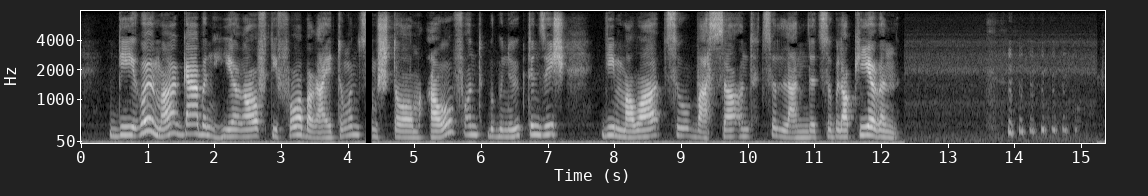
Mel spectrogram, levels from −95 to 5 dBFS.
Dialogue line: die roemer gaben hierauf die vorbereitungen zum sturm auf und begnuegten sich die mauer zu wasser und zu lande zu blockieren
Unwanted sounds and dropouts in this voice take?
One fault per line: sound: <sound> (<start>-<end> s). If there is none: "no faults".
sound: dropout (4.3-4.4 s)
sound: laugh (13.6-15.1 s)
